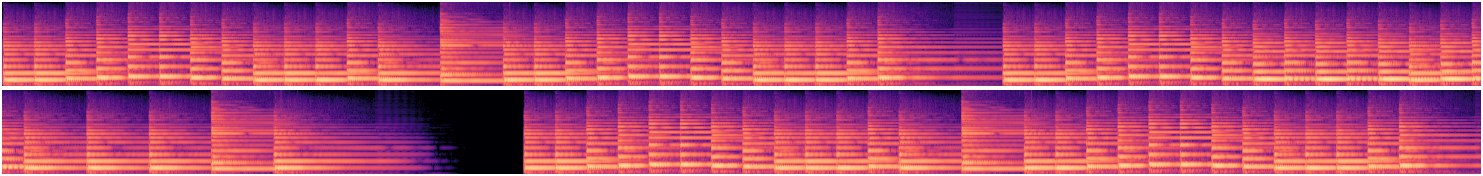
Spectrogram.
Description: piano

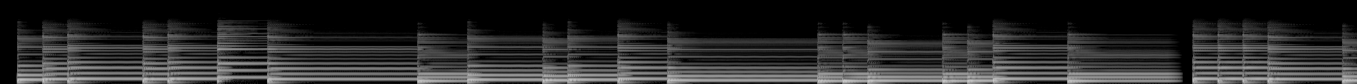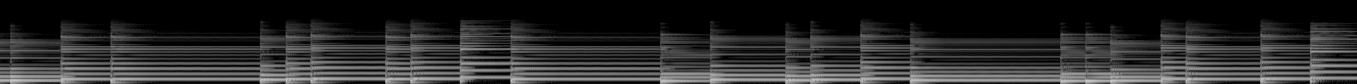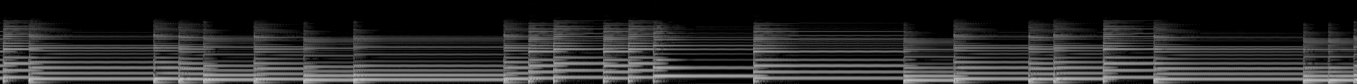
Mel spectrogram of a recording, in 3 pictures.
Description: guitar

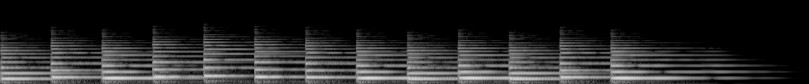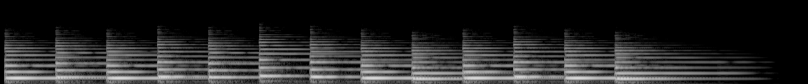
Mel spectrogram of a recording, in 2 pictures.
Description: piano

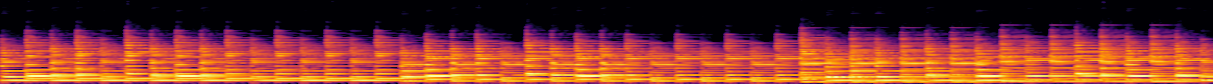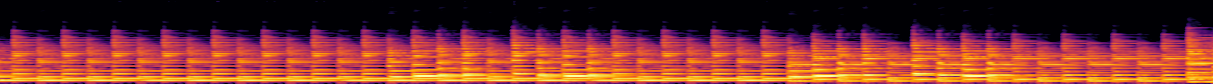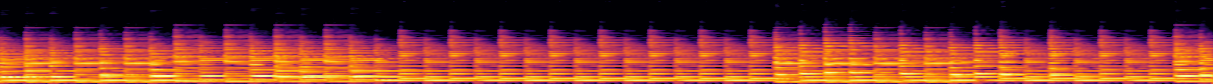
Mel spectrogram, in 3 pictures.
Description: piano

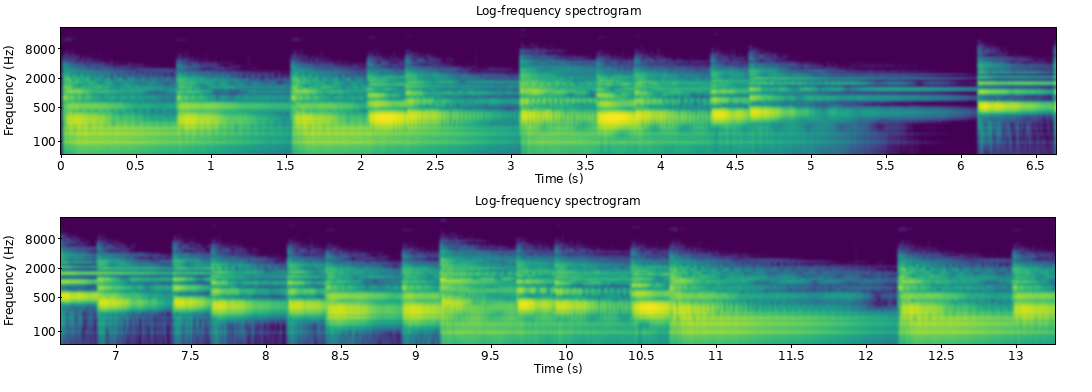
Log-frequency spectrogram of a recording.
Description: Row, Row, arrangement

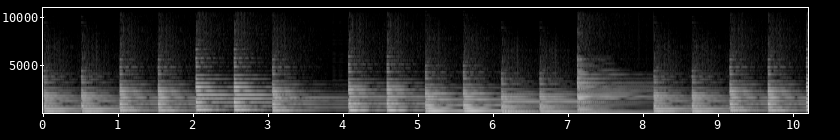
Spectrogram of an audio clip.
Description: Surprise Symphony - melody

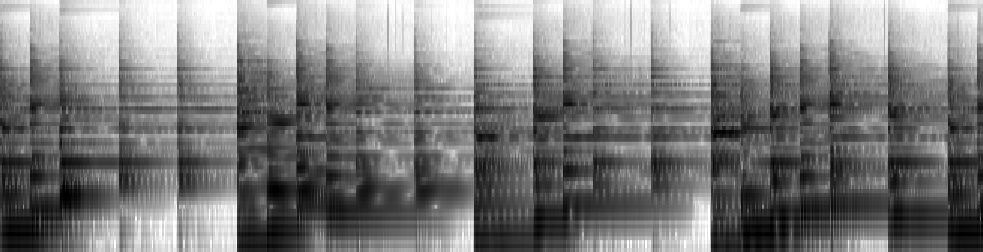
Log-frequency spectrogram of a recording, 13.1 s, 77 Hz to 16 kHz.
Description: Pop-Rock Etude 76 bpm

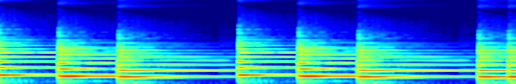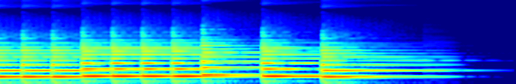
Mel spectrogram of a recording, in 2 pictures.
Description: melody; Hot Cross Buns

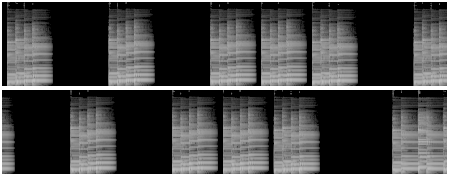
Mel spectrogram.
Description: guitar

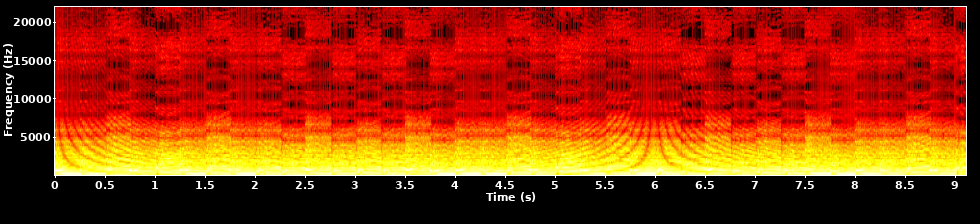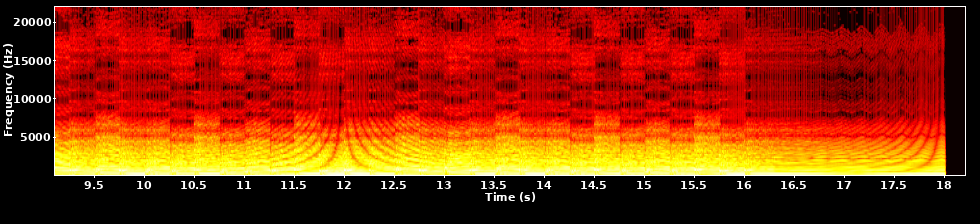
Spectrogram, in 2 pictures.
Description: Riff

